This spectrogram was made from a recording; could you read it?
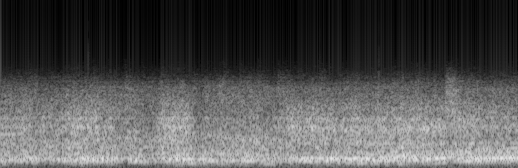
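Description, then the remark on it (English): A heavy truck engine being started rumbles loudly and steadily, a continuous deep roar that holds for several seconds with no voices. “He starts the truck.”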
